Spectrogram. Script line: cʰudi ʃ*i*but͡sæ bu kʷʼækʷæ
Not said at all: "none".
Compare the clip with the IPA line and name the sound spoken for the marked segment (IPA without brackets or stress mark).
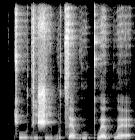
i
